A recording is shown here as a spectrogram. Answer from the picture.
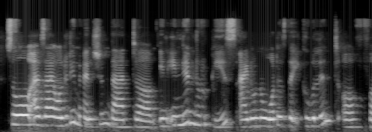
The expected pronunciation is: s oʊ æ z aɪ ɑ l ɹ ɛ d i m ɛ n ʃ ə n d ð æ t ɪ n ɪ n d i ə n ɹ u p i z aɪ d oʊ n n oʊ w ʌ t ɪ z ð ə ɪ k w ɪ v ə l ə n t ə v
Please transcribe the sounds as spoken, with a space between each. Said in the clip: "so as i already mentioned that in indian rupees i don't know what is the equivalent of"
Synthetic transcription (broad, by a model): s oʊ æ z aɪ ɑ l ɹ ɛ d i m ɛ n ʃ ə n d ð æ t ɪ n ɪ n d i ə n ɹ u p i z aɪ d oʊ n n oʊ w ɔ t ɪ z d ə ɪ k w ɪ v ə l ə n t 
